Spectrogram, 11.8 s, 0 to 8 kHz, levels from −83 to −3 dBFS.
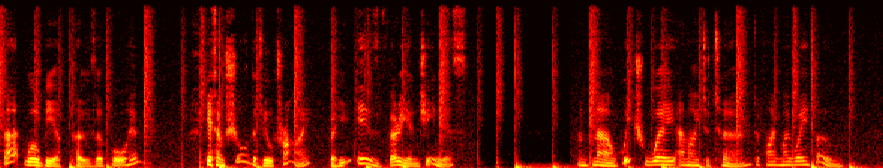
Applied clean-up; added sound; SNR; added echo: none; Drum / Drum kit; 9 dB; none.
